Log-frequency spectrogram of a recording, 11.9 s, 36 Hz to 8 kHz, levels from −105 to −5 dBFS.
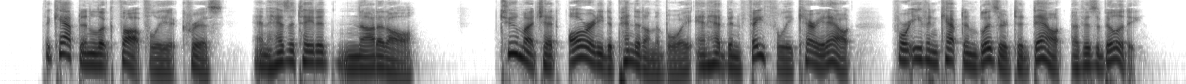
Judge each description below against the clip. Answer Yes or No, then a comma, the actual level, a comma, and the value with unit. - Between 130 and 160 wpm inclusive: No, average, 170 wpm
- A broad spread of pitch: Yes, wide, 7.5 semitones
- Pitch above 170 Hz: No, low, 125 Hz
